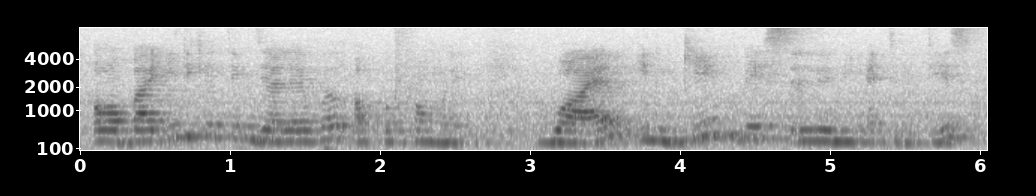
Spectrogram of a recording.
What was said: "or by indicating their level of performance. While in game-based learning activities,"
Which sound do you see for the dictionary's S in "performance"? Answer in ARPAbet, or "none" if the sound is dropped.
none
